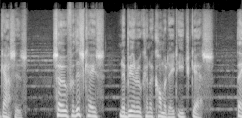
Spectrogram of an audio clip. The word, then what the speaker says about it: Nibiru: Nibiru is pronounced as Nibiru, Sumerian, crossing place or planet that goes across the skies.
